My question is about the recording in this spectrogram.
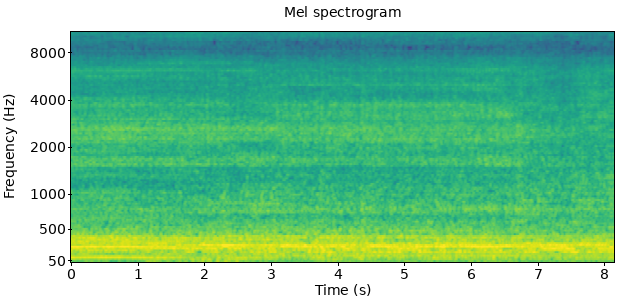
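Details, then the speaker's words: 1960 Scott-McCulloch 12hp outboard with a 14.1hp McCulloch powerhead, 24:1 mix, idling after restart while shown in reverse: smooth, even two-stroke burble, no misses, surges or knocks; decent normal idle once adjusted and happy. "Pretty decent idle on this once it's adjusted and happy."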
